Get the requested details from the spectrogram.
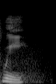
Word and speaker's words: Uy: So when I realized that there were Wees, so the real technical way to pronounce it is like we, but with a glottal stop. Like a we. – Oui. – So it's like French yes in yeah. French. Oui. Like oui, oui, like yeah.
